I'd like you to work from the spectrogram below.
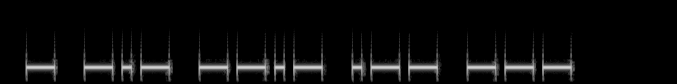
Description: Morse code, heard as a keyed tone, about 13 wpm, 800 Hz. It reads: TKQWO
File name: LEZIONI / 8 YJ45 / 8 YJ4 12wpm 2151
